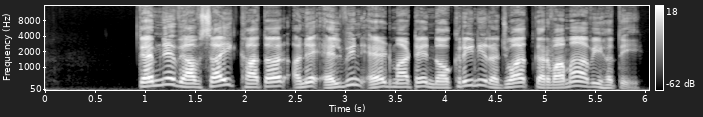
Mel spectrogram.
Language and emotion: Gujarati, neutral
